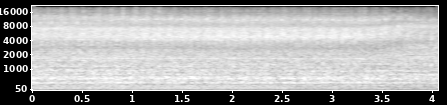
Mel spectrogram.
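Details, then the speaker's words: 2009 Land Rover LR2, 3.2 I6, 198,000 miles, idling after reassembly with the alternator now turning: smooth, even drone with no knocking, ticking or misfire. No warning lights, and the issue seems solved. "All right, well, it's purring like a old Swedish kitten, so I think that may have solved our issue."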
